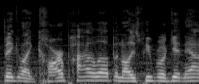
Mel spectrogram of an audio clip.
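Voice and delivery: usual speaking voice

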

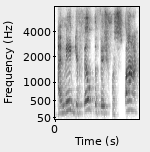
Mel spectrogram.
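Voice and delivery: quick imitation of a New York accent. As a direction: do Abby Hoffman's New York accent, proud. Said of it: "he's got this thick New York accent".

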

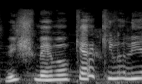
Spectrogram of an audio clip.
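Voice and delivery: surprised. Acted. Batman sees a light trail.

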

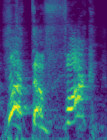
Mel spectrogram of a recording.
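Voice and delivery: high incredulous squawk; stunned disbelief. Retold or imitated. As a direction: blurt it out in total disbelief. Stunned reply to TikTok guy.

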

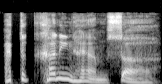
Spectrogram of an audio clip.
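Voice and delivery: high, urgent servant's voice; alarmed butler. Acted. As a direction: deliver the bad news in a rush. Butler figure.

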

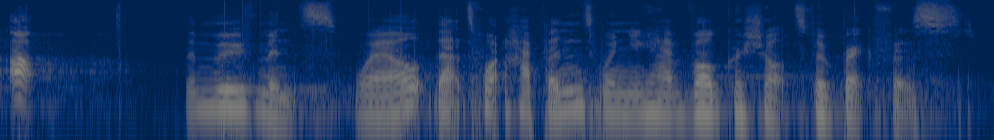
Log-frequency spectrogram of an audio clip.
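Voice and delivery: usual speaking voice

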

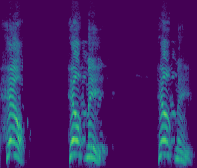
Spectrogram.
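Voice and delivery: high mock cries for help; yelling for help. Stranger in a Walmart parking lot, yelling for help. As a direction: call out across a parking lot. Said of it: "somebody yelling".

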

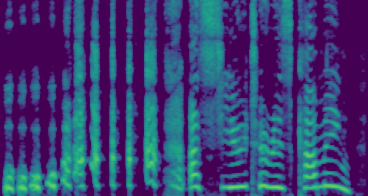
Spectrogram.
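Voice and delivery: very high, cackling bird voice; a kookaburra squawking a prophecy. A narrator's reading. Kookaburra announcing a suitor, high bird voice. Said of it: "it said".

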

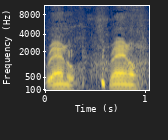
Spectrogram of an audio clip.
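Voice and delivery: low, beaten-down plea to quit; a worn-out fighter pleading between rounds; desperate begging. Retold or imitated. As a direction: beg your corner man to let you stop, voice sunk low. Begging his corner man to stop.

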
